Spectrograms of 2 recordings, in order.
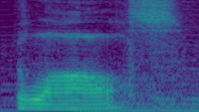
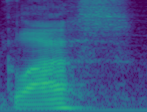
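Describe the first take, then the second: First: The vowel is drawn out, as if with an R. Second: The vowel is a plain short a sound. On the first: This is the English way of saying it. "as if there's a, a U or an R in there" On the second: This is the speaker's own Scottish way. "like I say glass"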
